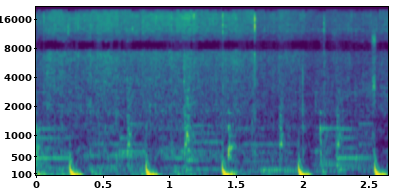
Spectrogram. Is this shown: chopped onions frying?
yes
